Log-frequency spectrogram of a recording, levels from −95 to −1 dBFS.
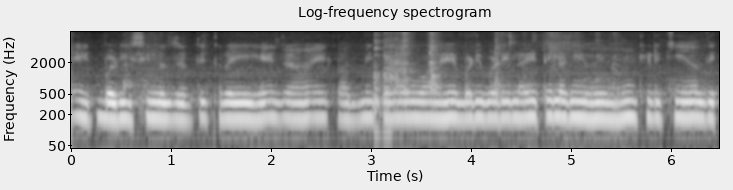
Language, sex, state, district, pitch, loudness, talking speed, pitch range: Hindi, female, Bihar, Madhepura, 175 Hz, -17 LUFS, 195 wpm, 170-180 Hz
